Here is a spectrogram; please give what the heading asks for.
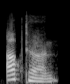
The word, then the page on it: upturn: Indian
